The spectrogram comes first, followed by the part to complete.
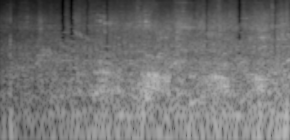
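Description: A crowded pen of young pigs grunting, a run of rough grunts in quick succession from just under a second in.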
